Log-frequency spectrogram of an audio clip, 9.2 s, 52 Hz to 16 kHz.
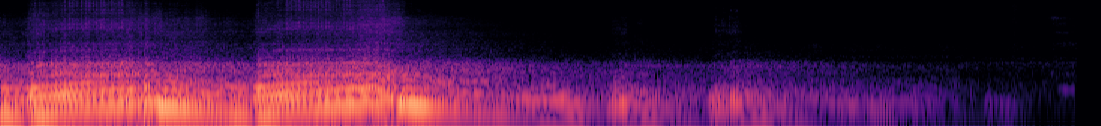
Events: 0.0s-9.0s: medium engine (mid frequency)
0.0s-4.6s: accelerating
5.0s-5.5s: accelerating
5.9s-6.6s: accelerating
6.8s-7.0s: generic impact sounds
7.6s-8.1s: generic impact sounds
8.4s-8.6s: generic impact sounds
8.7s-8.9s: breathing

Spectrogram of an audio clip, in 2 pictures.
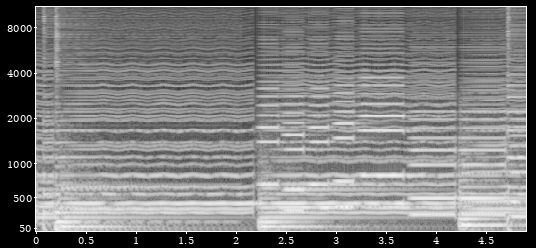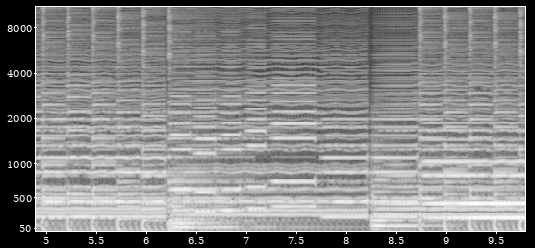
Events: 0.0s-9.7s: music

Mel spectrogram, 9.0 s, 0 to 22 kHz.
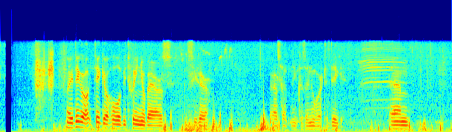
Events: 0.0s-0.1s: wind
0.2s-9.0s: wind
0.7s-1.1s: generic impact sounds
1.0s-1.9s: wind noise (microphone)
1.2s-3.4s: male speech
3.4s-4.7s: tweet
3.6s-6.8s: wind noise (microphone)
3.7s-4.1s: male speech
5.2s-6.9s: male speech
6.4s-6.8s: generic impact sounds
7.2s-8.2s: bleat
7.4s-9.0s: wind noise (microphone)
7.8s-8.2s: male speech
8.5s-9.0s: generic impact sounds

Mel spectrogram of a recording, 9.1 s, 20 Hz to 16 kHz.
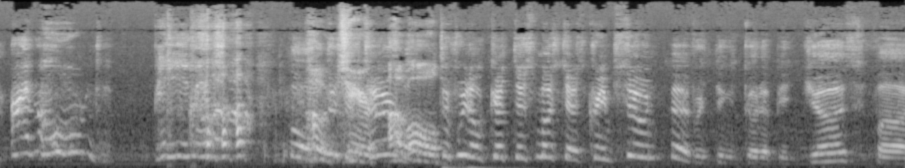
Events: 0.0s-9.0s: mechanisms
2.0s-2.5s: laughter
2.5s-2.8s: breathing
3.0s-4.4s: male speech
6.7s-9.0s: speech synthesizer

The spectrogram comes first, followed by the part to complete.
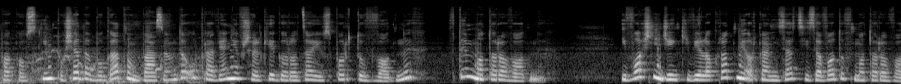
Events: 0.0s-4.3s: female speech
0.0s-9.0s: water
0.0s-9.0s: wind
0.4s-0.8s: bird vocalization
1.4s-1.8s: bird vocalization
4.0s-4.5s: breathing
4.5s-5.5s: female speech
5.6s-6.2s: breathing
6.2s-9.0s: female speech

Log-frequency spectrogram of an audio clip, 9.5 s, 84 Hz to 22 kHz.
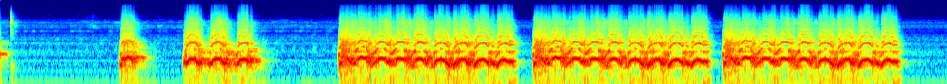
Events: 0.0s-0.1s: generic impact sounds
0.0s-9.4s: mechanisms
0.0s-0.2s: tick
1.1s-1.5s: bark
1.8s-2.7s: bow-wow
3.3s-5.2s: bow-wow
5.3s-7.1s: bow-wow
7.2s-9.0s: bow-wow

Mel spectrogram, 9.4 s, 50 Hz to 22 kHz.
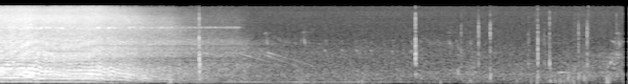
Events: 0.0s-4.6s: electric rotor drone
0.0s-9.4s: wind
3.0s-3.1s: tick
4.0s-4.7s: bird vocalization
4.9s-5.6s: bird vocalization
5.9s-6.3s: bird vocalization
6.2s-6.3s: tick
6.7s-7.2s: bird vocalization
6.9s-7.0s: tick
7.2s-7.2s: tick
7.4s-7.5s: tick
8.0s-8.3s: tick
8.4s-8.6s: bird vocalization
8.7s-8.9s: tick
9.2s-9.4s: bird vocalization
9.3s-9.3s: tick

